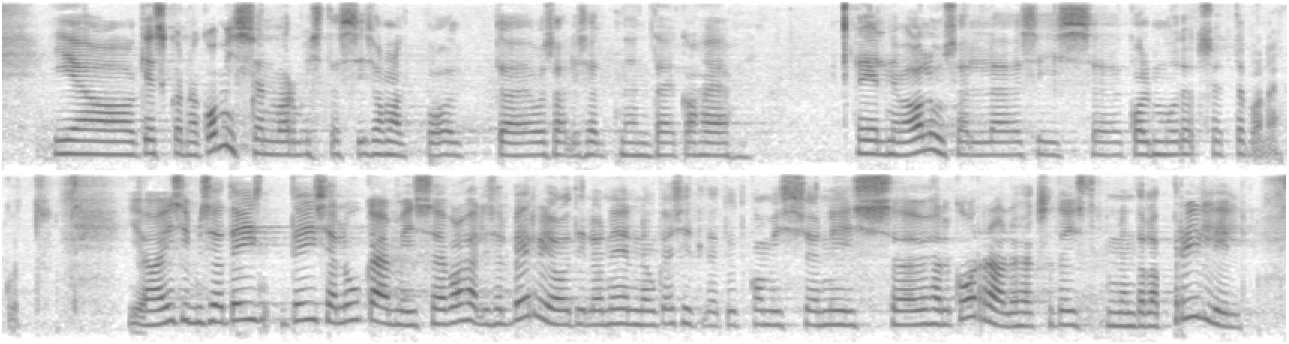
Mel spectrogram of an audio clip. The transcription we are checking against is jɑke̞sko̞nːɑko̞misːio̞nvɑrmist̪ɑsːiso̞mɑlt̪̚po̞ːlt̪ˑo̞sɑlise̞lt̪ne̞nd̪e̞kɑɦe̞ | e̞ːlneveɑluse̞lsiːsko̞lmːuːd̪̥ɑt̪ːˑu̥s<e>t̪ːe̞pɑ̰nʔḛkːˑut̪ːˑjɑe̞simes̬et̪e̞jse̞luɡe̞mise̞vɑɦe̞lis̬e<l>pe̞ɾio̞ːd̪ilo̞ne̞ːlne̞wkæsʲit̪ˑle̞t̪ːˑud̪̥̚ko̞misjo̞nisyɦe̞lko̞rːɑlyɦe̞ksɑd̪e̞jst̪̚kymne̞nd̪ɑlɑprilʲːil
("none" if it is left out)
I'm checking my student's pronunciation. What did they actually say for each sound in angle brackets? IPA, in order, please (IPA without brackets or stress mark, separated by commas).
e, l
